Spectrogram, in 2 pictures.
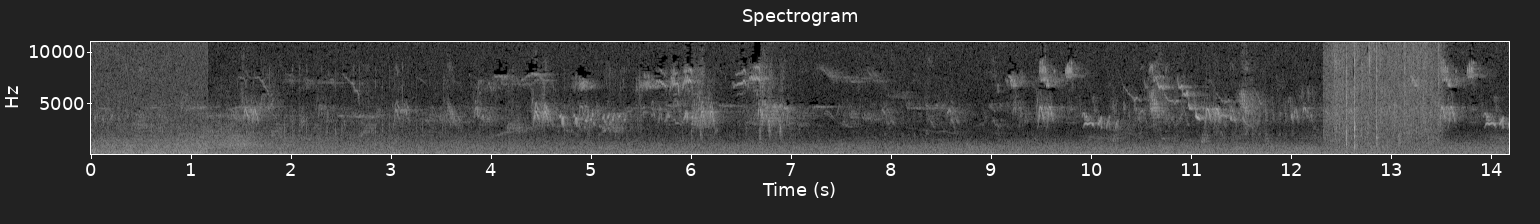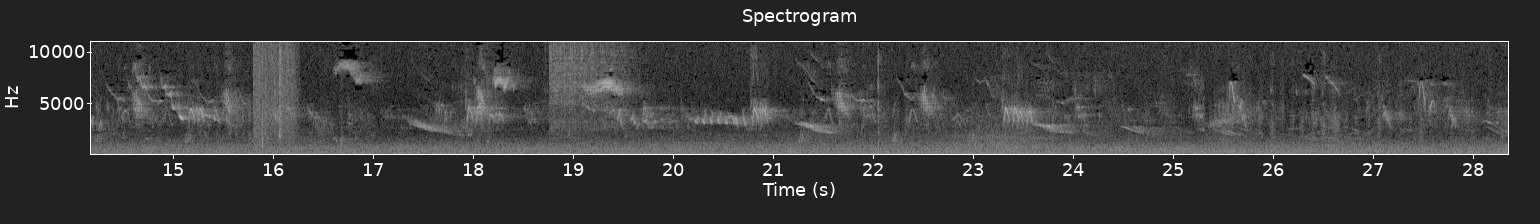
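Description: Many small birds chirping and calling in quick short notes over a steady low background rumble.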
